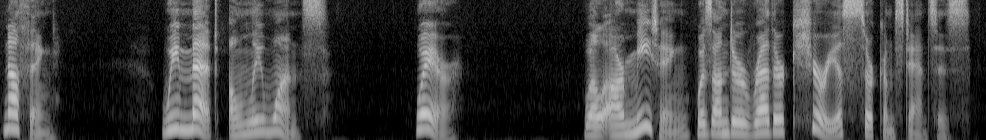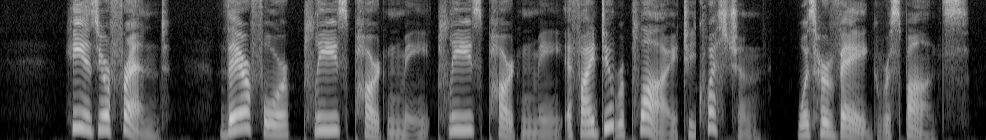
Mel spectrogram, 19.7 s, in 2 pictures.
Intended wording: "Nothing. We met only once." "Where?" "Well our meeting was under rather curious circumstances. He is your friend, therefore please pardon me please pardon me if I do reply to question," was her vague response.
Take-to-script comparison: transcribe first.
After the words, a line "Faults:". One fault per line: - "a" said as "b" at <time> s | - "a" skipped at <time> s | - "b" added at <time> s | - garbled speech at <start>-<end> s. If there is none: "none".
"Nothing. We met only once." "Where?" "Well our meeting was under rather curious circumstances. He is your friend, therefore please pardon me please pardon me if I do reply to question," was her vague response.
Faults:
none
